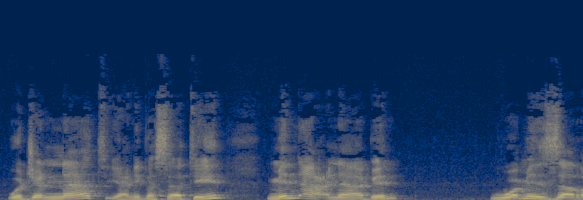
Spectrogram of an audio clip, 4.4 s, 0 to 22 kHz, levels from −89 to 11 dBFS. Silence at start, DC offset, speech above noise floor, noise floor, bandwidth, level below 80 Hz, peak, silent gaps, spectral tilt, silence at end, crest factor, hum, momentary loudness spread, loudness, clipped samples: 0.05 s; under 0.1%; 37 dB; -58 dBFS; 13 kHz; -66 dBFS; -6 dBFS; none; -4.5 dB/octave; 0 s; 16 dB; none; 7 LU; -21 LUFS; under 0.1%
